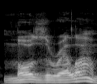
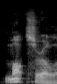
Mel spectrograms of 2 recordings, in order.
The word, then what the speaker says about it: mozzarella: ricotta paneer and quick mozzarella or Mazzarella mozzarella mozzarella that's right I've been told off many times for saying it wrong now you can make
